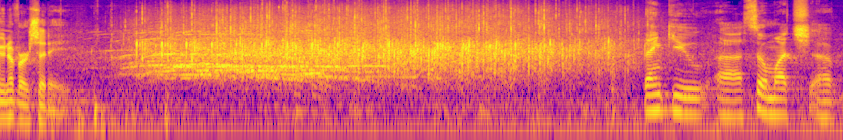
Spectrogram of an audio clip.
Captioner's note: applause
